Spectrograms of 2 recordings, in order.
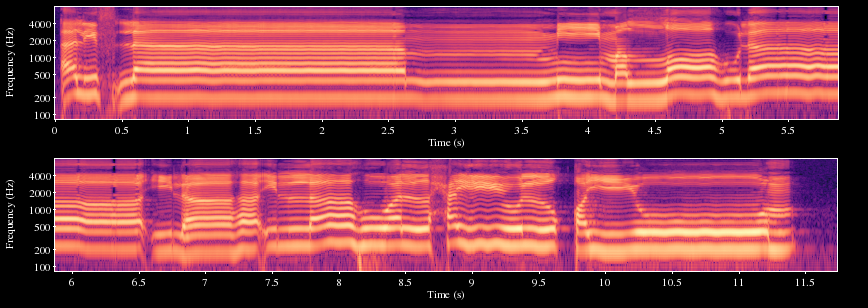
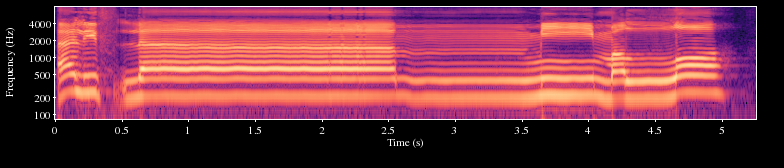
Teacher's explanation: dia dibaca 6 harakat ataupun qasar 2 harakat, di mana huruf mim yang bertanda sukun pada akhir nama tulisannya ditukar menjadi baris atas untuk melepaskan pertemuan 2 huruf bertanda sukun.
